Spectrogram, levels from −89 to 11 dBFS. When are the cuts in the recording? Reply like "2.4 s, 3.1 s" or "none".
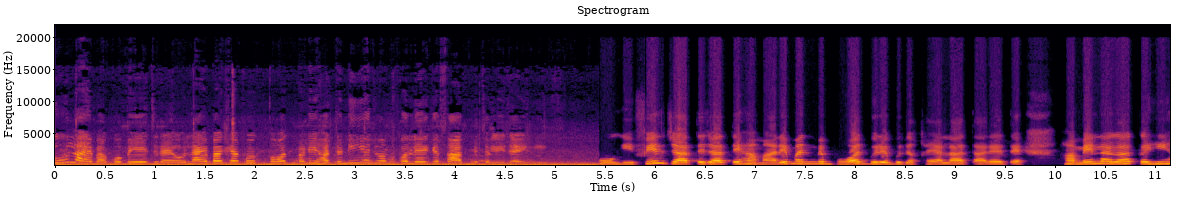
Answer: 5.4 s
